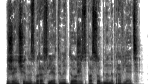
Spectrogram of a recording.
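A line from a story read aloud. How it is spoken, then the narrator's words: Quiet. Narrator (Russian): ответила девушка также тихо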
